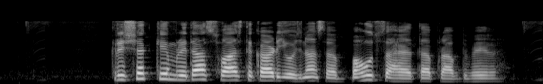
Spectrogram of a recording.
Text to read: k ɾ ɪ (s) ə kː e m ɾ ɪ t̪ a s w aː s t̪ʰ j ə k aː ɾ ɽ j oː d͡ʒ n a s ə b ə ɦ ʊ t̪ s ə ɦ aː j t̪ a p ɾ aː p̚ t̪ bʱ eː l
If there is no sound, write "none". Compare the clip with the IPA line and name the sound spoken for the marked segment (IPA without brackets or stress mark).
ʃ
